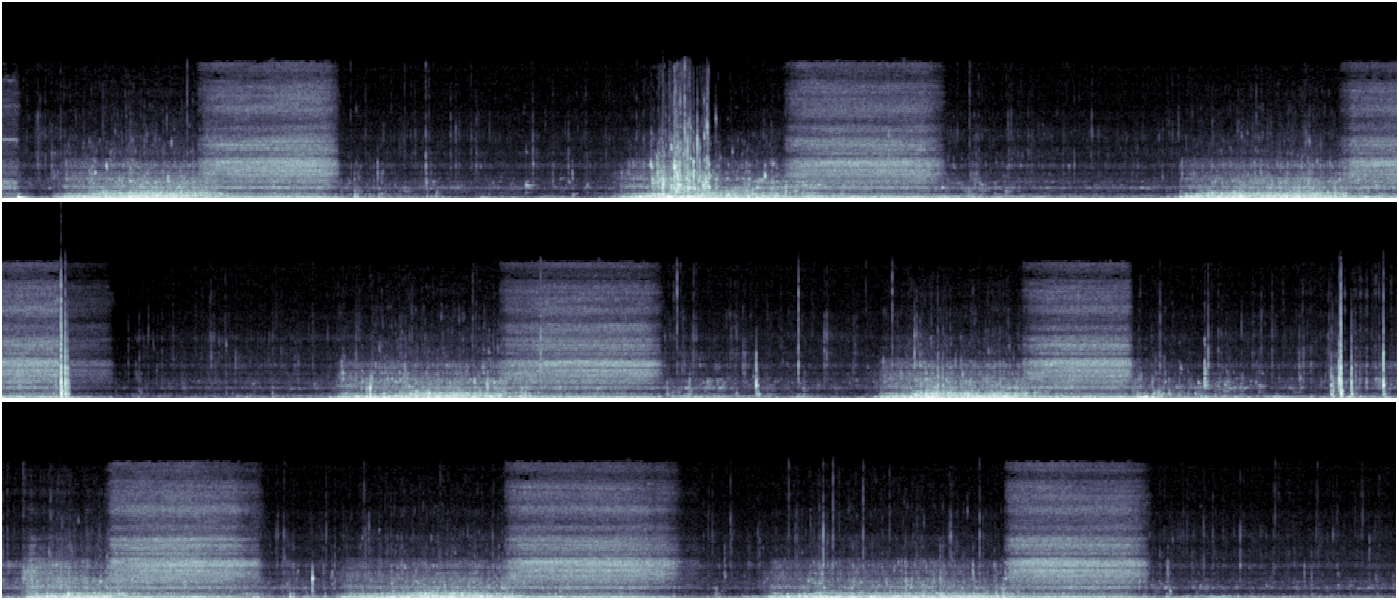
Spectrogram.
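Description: A diver breathing through a scuba regulator underwater: a rushing burst of exhaled bubbles alternating with a higher regulator hiss, about one breath every four seconds, eight breaths in all. A couple of sharp clicks come through, around five and eleven seconds in.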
